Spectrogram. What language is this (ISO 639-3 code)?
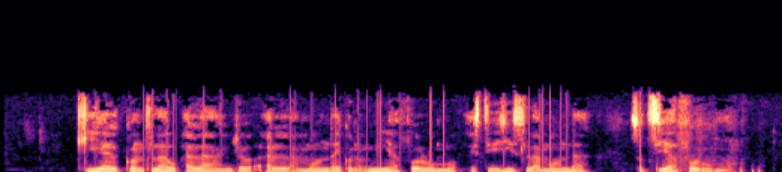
epo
